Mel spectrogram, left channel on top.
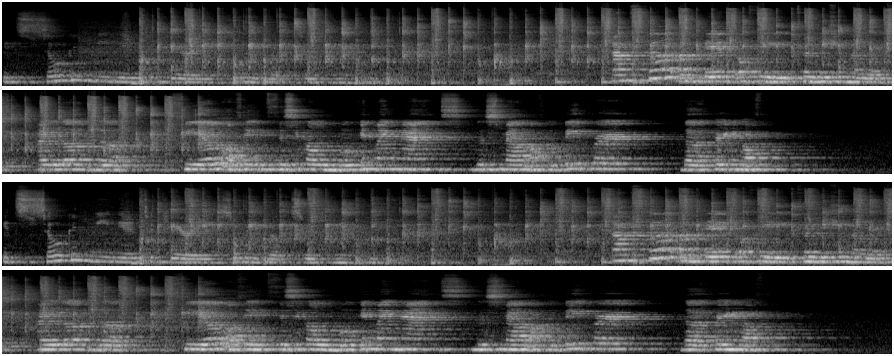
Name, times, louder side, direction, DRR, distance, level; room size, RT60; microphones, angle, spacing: voice 1, 0.0-3.8, right 3 dB, 55° right, 6 dB, 0.4 m, -29 dB
sound 1, 0.8-11.5, left 2 dB, 20° left, 0.5 m, -31 dB
voice 2, 6.1-9.0 9.2-10.1 10.7-15.2 15.7-16.6, right 1 dB, 50° left, -4 dB, 1.8 m, -20 dB
7.9 x 5.9 x 2.5 m, 1.5 s
head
